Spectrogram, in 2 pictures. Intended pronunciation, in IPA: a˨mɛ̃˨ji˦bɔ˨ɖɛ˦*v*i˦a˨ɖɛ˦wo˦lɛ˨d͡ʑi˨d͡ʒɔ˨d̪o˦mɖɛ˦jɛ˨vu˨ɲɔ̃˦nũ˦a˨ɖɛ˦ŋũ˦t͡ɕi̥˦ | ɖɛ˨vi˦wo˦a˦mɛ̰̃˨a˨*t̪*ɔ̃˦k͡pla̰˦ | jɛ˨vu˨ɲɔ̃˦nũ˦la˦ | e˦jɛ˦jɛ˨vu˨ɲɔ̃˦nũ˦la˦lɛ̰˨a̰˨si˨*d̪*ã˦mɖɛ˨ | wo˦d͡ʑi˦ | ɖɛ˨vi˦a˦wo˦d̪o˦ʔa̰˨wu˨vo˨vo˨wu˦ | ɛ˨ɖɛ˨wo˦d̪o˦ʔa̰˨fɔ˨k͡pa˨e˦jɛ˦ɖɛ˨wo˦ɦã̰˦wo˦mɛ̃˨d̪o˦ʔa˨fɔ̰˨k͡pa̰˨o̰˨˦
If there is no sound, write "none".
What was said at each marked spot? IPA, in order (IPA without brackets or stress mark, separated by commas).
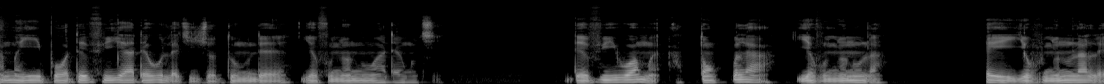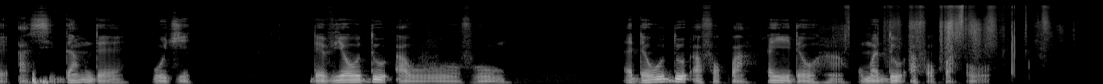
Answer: v, t̪, d̪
